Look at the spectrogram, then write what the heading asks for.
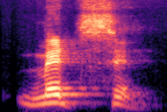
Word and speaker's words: medicine: Second, medicine. Again, don't emphasize the medi. Medson. The syllables are med and sin like almost as if it is s i n medicine.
